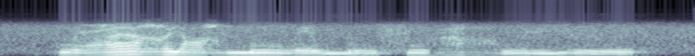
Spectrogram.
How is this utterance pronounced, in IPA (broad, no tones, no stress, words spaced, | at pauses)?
puʕæʁjɑʁ muwewmɯw fuɦɑ̤ wyjɯ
